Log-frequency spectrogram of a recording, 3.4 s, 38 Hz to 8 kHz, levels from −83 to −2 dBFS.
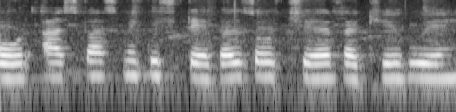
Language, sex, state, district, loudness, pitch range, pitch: Hindi, female, Himachal Pradesh, Shimla, -16 LUFS, 195-210 Hz, 195 Hz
